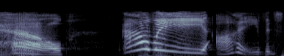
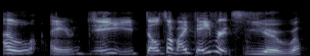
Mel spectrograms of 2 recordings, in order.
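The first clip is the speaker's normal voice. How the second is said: gushing excitement; 6 semitones higher, 9 dB louder, slower than usual. Acted. Character gushes.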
